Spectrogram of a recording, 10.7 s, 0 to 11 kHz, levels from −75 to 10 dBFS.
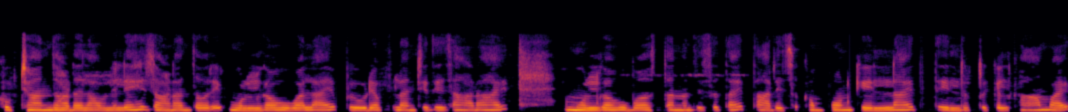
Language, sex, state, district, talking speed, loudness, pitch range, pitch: Marathi, female, Maharashtra, Pune, 150 wpm, -16 LUFS, 230-245 Hz, 235 Hz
